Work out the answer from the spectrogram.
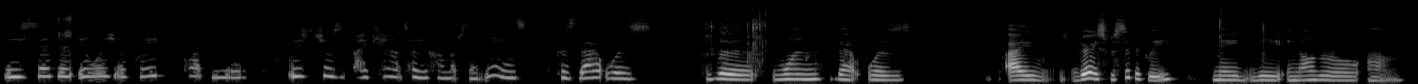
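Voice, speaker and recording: A woman rambling casually as she crafts, talking in a gushing, halting way and often interrupting herself. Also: sits high, creaky, mellow, no room sound. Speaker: hobby ASMR and roleplay audio creator.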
